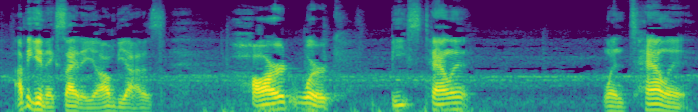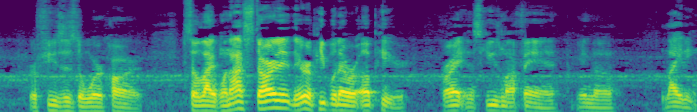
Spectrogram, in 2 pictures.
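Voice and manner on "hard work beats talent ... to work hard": slow, halting, careful, broken word by word. Speaker repeats a saying to the audience after saying it too fast: slower repeat. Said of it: "I'll say it again because I definitely was saying it too fast".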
